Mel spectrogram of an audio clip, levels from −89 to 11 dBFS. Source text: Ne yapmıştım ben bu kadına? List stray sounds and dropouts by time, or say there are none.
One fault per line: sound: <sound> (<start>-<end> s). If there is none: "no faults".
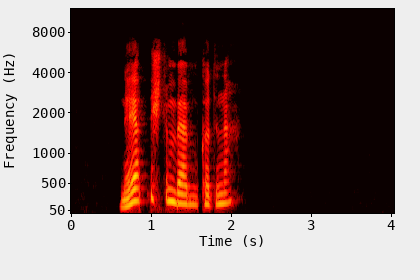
no faults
